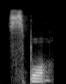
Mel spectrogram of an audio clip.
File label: "spoor", Indian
